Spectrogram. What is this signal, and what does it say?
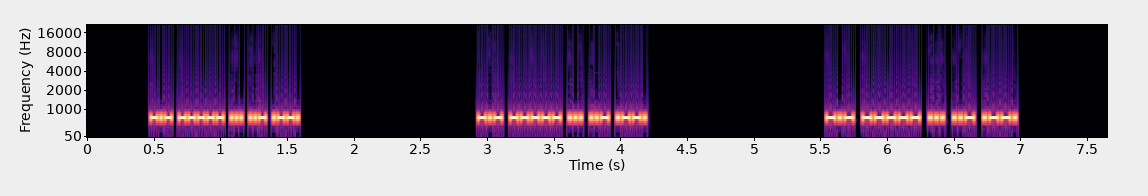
Morse code, heard as a keyed tone, about 57 wpm, 700 Hz. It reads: K0SUP K0SUP K0SUP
